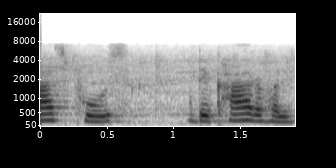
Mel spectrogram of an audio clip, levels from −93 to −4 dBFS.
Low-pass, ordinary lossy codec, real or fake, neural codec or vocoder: 7.2 kHz; none; real; none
